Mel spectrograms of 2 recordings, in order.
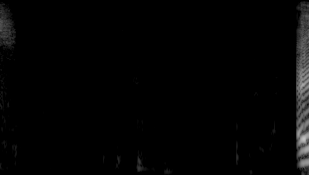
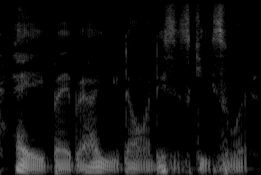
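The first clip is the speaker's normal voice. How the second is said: much lower, softer smooth radio host; late night radio DJ voice; 16 dB quieter than usual. Retold or imitated. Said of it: "late night radios when they be talking like this".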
